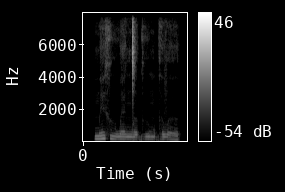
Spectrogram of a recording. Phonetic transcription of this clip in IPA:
m eː x ɯː w ɛː ŋ͡ǀ əː ɡʱ ɯː m ə ɡʱ ə v əː

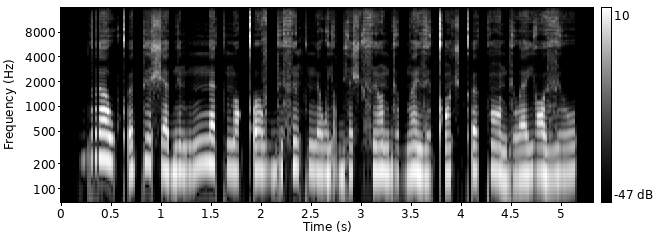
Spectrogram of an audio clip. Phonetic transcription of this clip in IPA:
b r ɜ w kʼ ø pʲ ə ʃ ɛ bʲ ɛ̃ b nː ɛ k n ɔ kʼ ɤ v bʲ u fʲ ɔ̃ k n ø w j ə b j e ʃ fʲ ɔ̃ bʲ ɤ b ɛ̃ vʲ ɜ kʼ ɔ̃ ʃ kʼ ø k ɔ̃ bʲ ə w ɛ j ɔ vʲ u

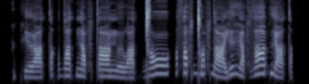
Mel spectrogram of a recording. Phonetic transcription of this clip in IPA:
kʲ œː˩ tˤ | dˤ əː˨ tˤ n i˩ f tˤ œː˨ ŋ əː˩ w ə˩ tˤ ɡ͡ǀ ɔ˥ | sˤ i˦ f ɡ͡ǀ ɔ˦ f dˤ eː˩ j e˦ ɣ e˩ f zˤ eː˥ f lʲ ɛ˩ tˤ

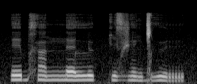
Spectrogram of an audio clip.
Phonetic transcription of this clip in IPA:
e b x ã nː ɛ lː ʉ kː i z ʒ ẽ ɡ͡ǀ ʉ r

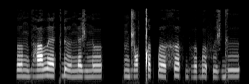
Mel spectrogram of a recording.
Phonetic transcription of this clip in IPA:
əː˨ ŋ dʱ a˨˦ β ɛː˨˦ k ɗ ɘː˨ ŋ ɛ˥˨ ʒ n ɵ˦ | n d͡ʒ ɔ˨˦ ǃ ə˨˩˦ k͡p əː˨˩˦ x əː˥˨ θ bʱ ɵ˨˦ ɓ ɵ˨ f ɨ˨˩˦ ʒ d ɨː˦

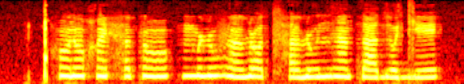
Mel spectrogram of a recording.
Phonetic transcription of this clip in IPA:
ǃʰ ɔ̃˦ ɾ õ˦ χ ẽ˦ h a˦ ʈ ɔ̃˦ | m ʊ˦ ɳ u˦ v ã˨˦ ɳ ɔ˨˦ t͡sʰ a˨˦ ɳ u˨˦ n z ã˦ t̪ a˨˦ d o˨˦ dʲ e˨˦

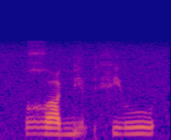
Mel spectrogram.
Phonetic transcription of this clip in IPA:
ʁʷ ɑ bʲ ɑ p fʲ u

